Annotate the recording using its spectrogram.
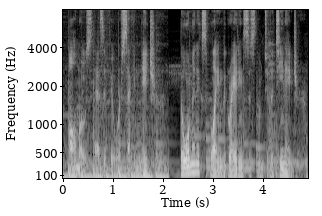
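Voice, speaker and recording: Music plays in the background as the speaker goes at a very fast pace with very wide pitch swings. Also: man, very deep, low pitch for a man. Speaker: audiobook narrator. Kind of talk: audiobook narration.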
